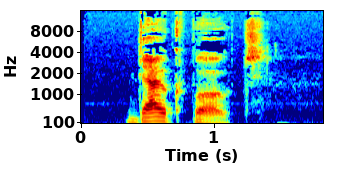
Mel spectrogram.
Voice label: "duikboot", Dutch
